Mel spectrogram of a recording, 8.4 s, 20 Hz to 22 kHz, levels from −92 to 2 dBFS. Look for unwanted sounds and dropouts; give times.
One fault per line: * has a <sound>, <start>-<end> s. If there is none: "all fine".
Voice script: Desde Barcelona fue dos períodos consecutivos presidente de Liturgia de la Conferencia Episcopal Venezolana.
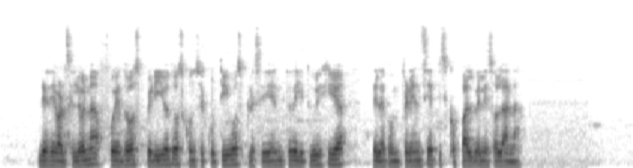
all fine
